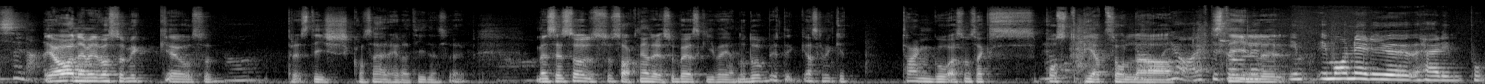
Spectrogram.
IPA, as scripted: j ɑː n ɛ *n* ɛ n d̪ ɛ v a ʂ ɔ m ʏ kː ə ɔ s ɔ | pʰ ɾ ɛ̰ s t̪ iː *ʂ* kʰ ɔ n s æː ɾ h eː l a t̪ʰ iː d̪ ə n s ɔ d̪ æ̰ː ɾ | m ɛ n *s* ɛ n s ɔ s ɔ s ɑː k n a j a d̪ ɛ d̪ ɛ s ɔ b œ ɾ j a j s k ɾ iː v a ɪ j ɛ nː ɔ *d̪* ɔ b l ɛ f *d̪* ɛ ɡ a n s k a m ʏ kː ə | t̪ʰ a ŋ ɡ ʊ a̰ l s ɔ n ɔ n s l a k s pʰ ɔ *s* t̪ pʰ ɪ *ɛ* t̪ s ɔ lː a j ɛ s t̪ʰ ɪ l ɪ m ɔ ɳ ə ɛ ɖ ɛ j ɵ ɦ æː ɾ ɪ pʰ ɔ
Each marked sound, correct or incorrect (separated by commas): incorrect, correct, correct, correct, correct, correct, incorrect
